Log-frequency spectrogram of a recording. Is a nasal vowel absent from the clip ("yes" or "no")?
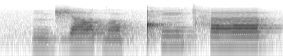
no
